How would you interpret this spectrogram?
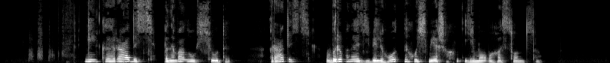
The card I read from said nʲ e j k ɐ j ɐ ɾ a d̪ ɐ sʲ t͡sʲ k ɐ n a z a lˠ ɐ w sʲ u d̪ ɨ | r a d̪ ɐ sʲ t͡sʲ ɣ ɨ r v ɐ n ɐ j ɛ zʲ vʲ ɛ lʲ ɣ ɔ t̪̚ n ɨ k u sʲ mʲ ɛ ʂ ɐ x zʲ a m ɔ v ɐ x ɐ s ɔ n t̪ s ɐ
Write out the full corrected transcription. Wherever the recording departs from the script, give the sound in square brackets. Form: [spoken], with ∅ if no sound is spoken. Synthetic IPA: nʲ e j k ɐ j ɐ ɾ a d̪ ɐ sʲ t͡sʲ [p] ɐ n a [v] a lˠ ɐ w sʲ u d̪ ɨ | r a d̪ ɐ sʲ t͡sʲ [v] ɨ r v ɐ n ɐ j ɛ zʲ vʲ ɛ lʲ ɣ ɔ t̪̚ n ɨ [x] u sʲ mʲ ɛ ʂ ɐ x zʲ [i] m ɔ v ɐ [ɣ] ɐ s ɔ n t̪ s ɐ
